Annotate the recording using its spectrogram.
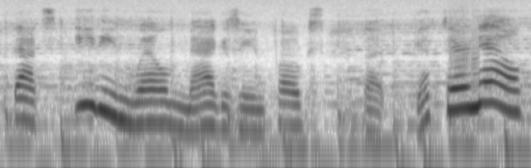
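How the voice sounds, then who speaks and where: A woman radio host reads live ads over clear background music. Her fairly low voice swoops widely, and she stretches words out in a playful, sultry way. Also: very animated, lo-fi sound. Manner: sultry, playful, drawn-out delivery. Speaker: radio show host and ad reader. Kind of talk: live-read radio ad patter. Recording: music behind the voice.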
